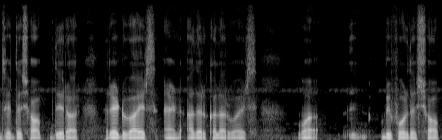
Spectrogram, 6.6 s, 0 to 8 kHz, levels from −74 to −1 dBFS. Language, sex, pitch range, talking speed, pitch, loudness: English, male, 80-90 Hz, 135 wpm, 85 Hz, -21 LUFS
